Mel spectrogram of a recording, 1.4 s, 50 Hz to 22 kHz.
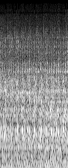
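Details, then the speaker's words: Peugeot 308 GTi idling just after installing a decat downpipe with heat-wrapped top half, listening up front; smooth even idle, steady hum, no puffing or ticking; no exhaust leaks seen or felt, underneath not yet checked. "Doesn't seem to be any exhaust gas leaks. anywhere that I can see or feel."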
